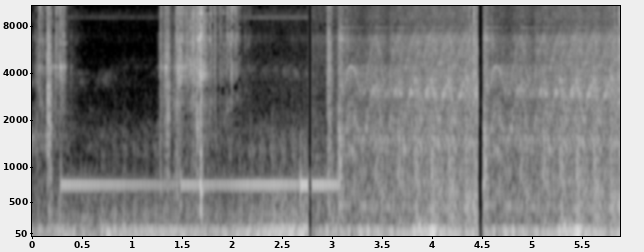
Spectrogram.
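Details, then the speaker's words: Car that won't start after refueling and has its check engine light on: a door chime, then several seconds of steady cranking that never catches. It starts on a second try with the gas pedal held nearly down; a faulty EVAP purge valve is blamed. "you hear it continued to crank over but it would not start sometimes it will start"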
